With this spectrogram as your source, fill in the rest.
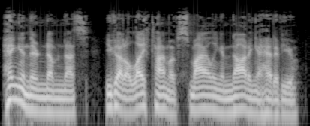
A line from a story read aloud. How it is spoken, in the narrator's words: He laughed and said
